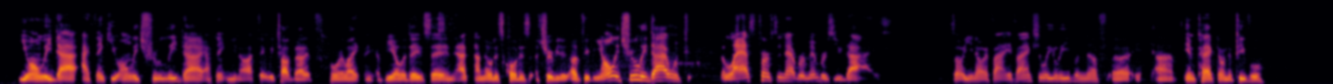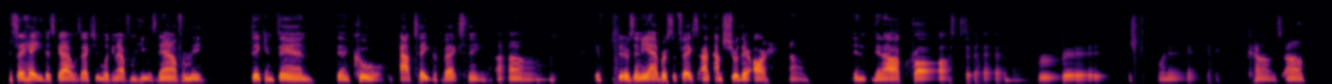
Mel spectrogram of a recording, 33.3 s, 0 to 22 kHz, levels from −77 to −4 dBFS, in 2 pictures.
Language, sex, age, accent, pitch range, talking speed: English, male, 30-49, American, 105-125 Hz, 200 wpm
